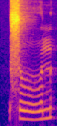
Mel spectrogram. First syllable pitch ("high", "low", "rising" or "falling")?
rising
